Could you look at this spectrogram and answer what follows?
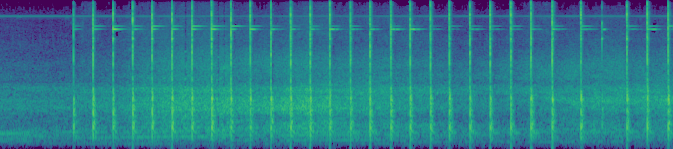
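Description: Claw hammer striking metal in a fast, steady series of about three or four blows a second, each with a short high ring, starting about a second in. It is beating on a stuck gear to drive it off an old starter motor.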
